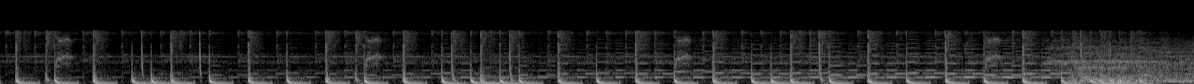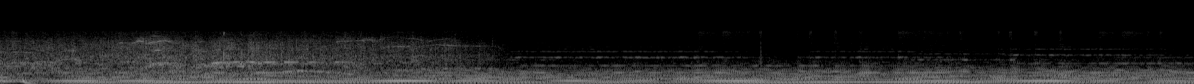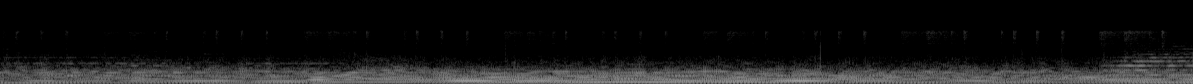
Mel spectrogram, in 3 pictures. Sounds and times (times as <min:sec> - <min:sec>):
Music: 0:00.0 - 0:35.8.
